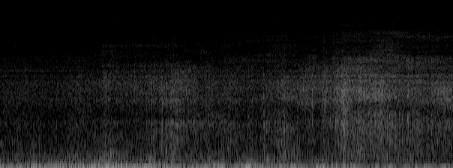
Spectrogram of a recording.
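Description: Low wind rumble on the microphone, with two swells of hiss from board edges scraping across snow, about a second and a half in and again near five seconds.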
